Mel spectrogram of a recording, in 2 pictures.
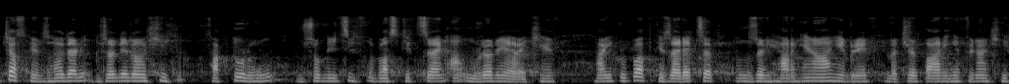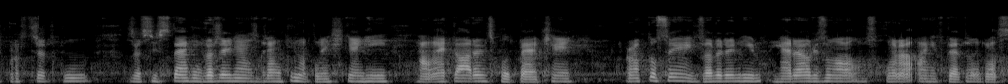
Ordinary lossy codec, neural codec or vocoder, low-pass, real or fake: AAC, 48 kbps; autoencoder, 22.05 kHz, a latent of 192 numbers a frame, VITS, trained on one speaker; 9.9 kHz; fake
